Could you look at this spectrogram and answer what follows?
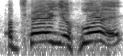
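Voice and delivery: high, slow, hammed-up cowboy drawl. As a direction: camp cowboy, stretched out.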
